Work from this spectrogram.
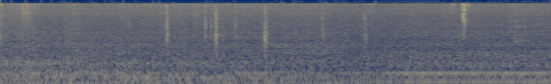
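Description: Steady low rumble of city street traffic with a truck and cars in downtown Los Angeles, a continuous close engine drone with faint scattered ticks and no talking.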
